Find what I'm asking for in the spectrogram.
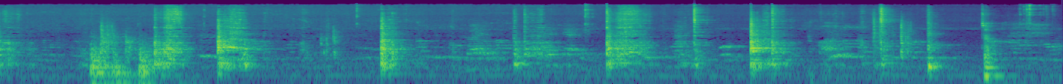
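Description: A spoon scrapes and clanks against a metal kadai while fried cashews and raisins are lifted out of ghee, giving repeated close, sharp metallic knocks in an irregular rhythm with short pauses between.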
